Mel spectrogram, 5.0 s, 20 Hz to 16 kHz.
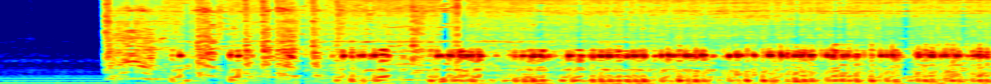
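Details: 1980 Dodge Colt Challenger (Mitsubishi Galant), four-cylinder, sat 20 years, running after vacuum advance and solenoid hooked up: uneven, lumpy beat with thin whistle; rough running, rust and some milky residue under valve cover, overfilled oil, water got in.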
